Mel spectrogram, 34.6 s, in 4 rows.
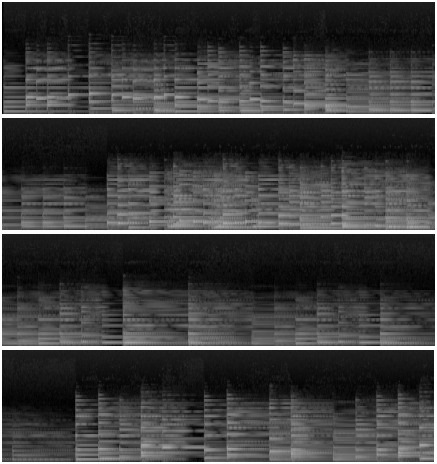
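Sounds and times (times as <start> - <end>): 
piano: 0.0 - 34.6.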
